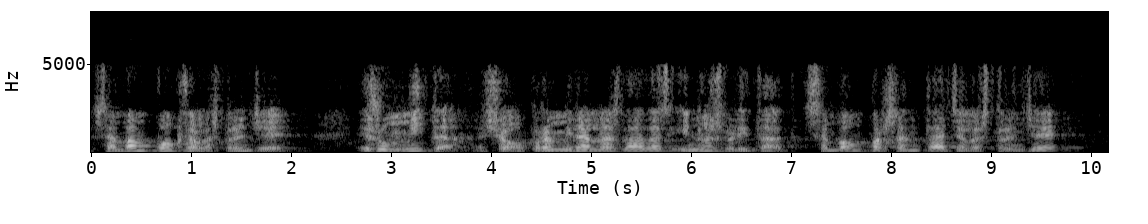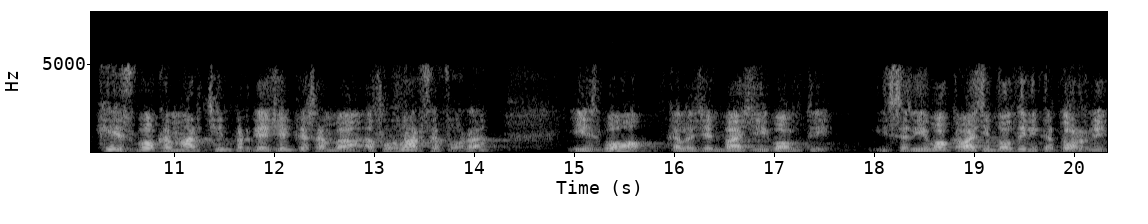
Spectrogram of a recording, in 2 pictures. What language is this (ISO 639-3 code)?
cat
